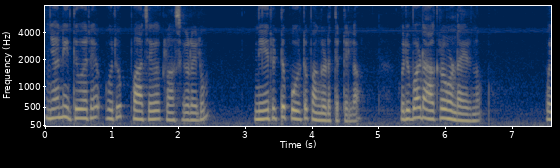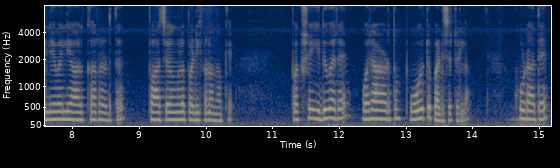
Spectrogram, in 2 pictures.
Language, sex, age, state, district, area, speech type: Malayalam, female, 30-45, Kerala, Kannur, rural, spontaneous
